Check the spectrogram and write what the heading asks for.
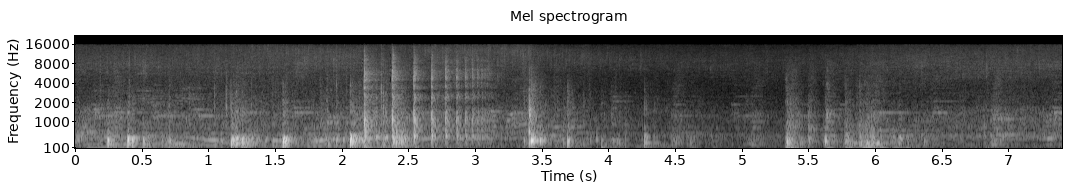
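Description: Kitchenware being handled: dishes and utensils clinking and knocking at irregular moments, with a quick run of clinks about two seconds in.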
